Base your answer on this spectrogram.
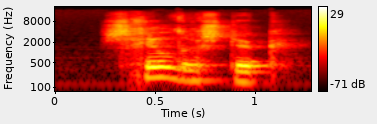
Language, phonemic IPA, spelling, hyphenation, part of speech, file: Dutch, /ˈsxɪl.dərˌstʏk/, schilderstuk, schil‧der‧stuk, noun, Nl-schilderstuk.ogg
- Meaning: painting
